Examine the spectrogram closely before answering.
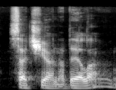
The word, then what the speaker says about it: Satya Nadella: Microsoft changed very much after the current CEO Satya Nadella do I pronounce it well that's right yeah after he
